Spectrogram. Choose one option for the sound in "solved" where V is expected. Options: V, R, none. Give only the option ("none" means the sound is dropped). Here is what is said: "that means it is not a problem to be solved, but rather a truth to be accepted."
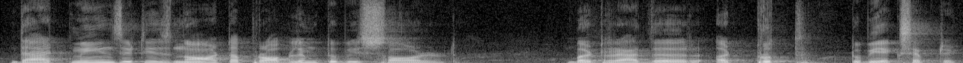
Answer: V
